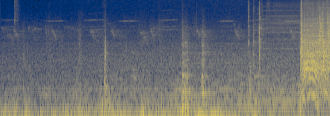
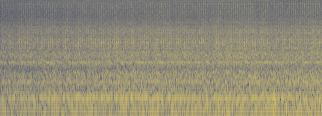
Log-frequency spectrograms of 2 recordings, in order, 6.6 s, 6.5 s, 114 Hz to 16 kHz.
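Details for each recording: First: 2004 VW Beetle 1.8 Turbo after repairing a vacuum leak on the brake booster hose with epoxy: engine cranks, catches and settles into a steady, even idle; rough idle and hard brake pedal gone. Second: 2004 VW Beetle 1.8 Turbo idling unevenly with an uneven pulse and steady airy hiss from a vacuum leak at the brake booster line, also causing a hard brake pedal.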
